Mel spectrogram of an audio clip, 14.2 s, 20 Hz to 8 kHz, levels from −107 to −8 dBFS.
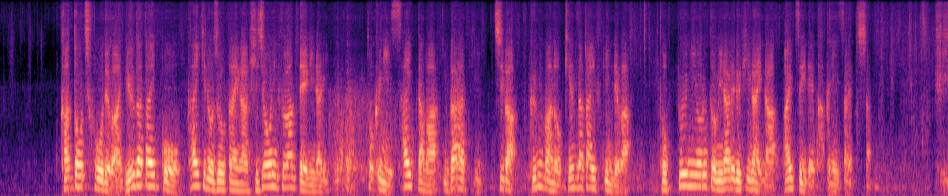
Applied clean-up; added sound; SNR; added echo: neural separator model SepFormer DNS4.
